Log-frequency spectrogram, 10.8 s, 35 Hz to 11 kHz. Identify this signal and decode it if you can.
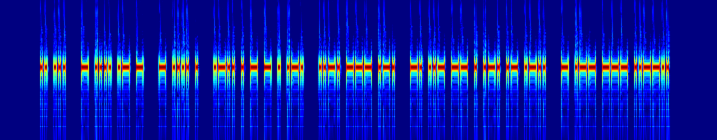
Morse code, heard as a keyed tone, about 34 wpm, 700 Hz. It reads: IS THAT THE LETTER FOR NUMERAL TWO?
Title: Sentences from Top 1000 Words - Review Part 2 - 35wpm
